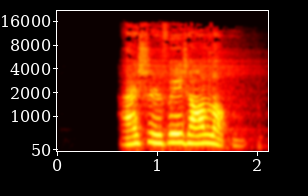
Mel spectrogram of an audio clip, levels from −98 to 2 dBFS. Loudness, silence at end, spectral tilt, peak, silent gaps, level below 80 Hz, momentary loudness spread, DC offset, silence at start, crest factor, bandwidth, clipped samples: -15 LUFS; 0.3 s; -4 dB/octave; -2 dBFS; none; -58 dBFS; 13 LU; under 0.1%; 0.65 s; 14 dB; 16 kHz; under 0.1%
